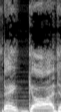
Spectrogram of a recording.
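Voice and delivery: ordinary delivery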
